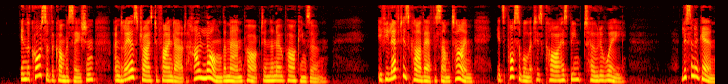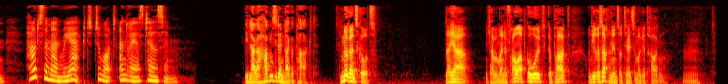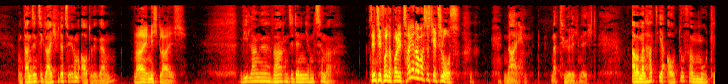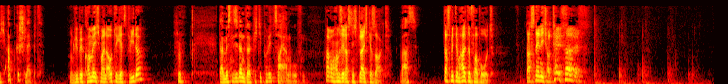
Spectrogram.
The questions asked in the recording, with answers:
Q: How does the man react to what Andreas tells him?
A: The man is annoyed about his car and takes it out on Andreas.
